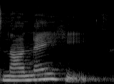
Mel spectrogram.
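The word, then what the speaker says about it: Nanyehi: Her Cherokee name is Nanehi, and it's really hard to say, but it's Nanehi.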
